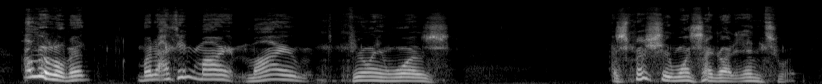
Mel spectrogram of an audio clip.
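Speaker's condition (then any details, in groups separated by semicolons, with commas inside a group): Head and neck cancer; dry throat, dry mouth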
